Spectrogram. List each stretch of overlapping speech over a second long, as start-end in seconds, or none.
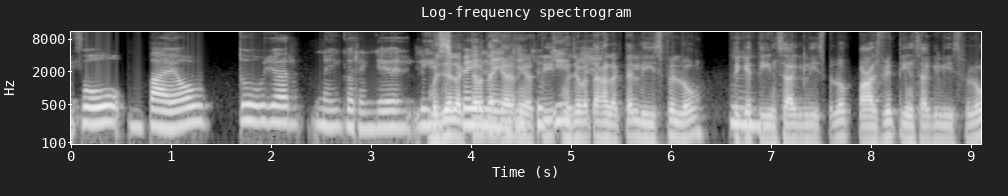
3.6-5.0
